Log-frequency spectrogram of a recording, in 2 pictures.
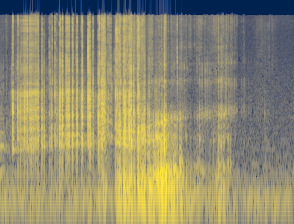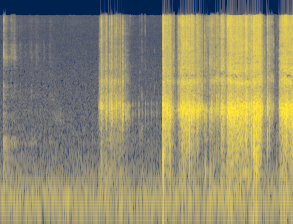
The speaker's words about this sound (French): Donc, sont dans un pot. Ça, c'est le bruit du pot. Quand on ouvre le pot.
